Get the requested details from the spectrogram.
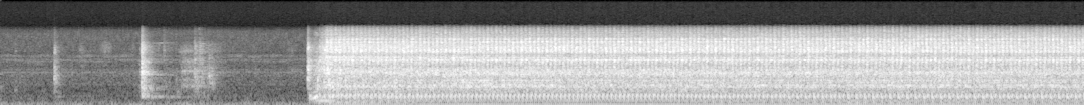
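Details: Air compressor after head unit repair and remount on tank, first test run: after handling knocks it starts and settles into fast, even chugging about four beats a second; runs well.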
